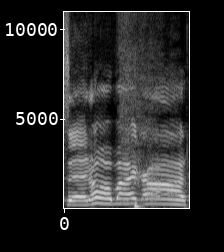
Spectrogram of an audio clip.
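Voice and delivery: loud, high, weird voice. Describing a web short about dinosaurs in an office, imitating their weird Dinosaur Office voice. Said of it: "they all talk like this".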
